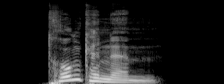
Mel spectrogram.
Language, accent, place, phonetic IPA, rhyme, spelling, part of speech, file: German, Germany, Berlin, [ˈtʁʊŋkənəm], -ʊŋkənəm, trunkenem, adjective, De-trunkenem.ogg
- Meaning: strong dative masculine/neuter singular of trunken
